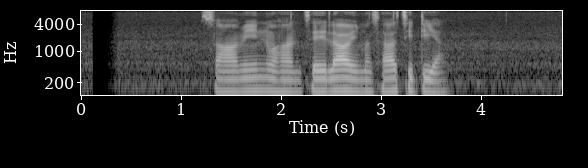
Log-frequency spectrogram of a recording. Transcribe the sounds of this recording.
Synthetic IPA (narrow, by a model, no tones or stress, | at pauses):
saːmiːnʋɐɦant͡seːlaʋimɐsaːsiʈija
